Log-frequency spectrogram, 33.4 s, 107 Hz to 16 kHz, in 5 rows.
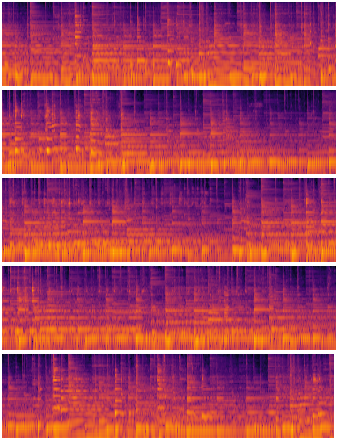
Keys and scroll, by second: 2.2-5.0 typing, 4.5 ctrl+c, 6.7 ctrl+v, 7.3-8.4 typing, 12.4-13.4 typing, 15.2 Escape, 15.2 Escape, 15.3 Escape, 15.7 e, 15.9 Escape, 15.9 space, 16.0 Escape, 16.5 Escape, 19.0-20.0 typing, 20.7 Escape, 21.2 Escape, 21.3 Escape, 22.7 Escape, 22.8 Escape, 22.9 Escape, 27.2-27.5 typing, 28.9 Escape, 29.7 Escape, 30.0 typing, 31.0 Escape, 31.5-33.3 typing.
